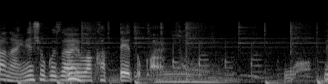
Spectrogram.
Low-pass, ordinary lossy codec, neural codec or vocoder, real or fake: none; none; none; real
